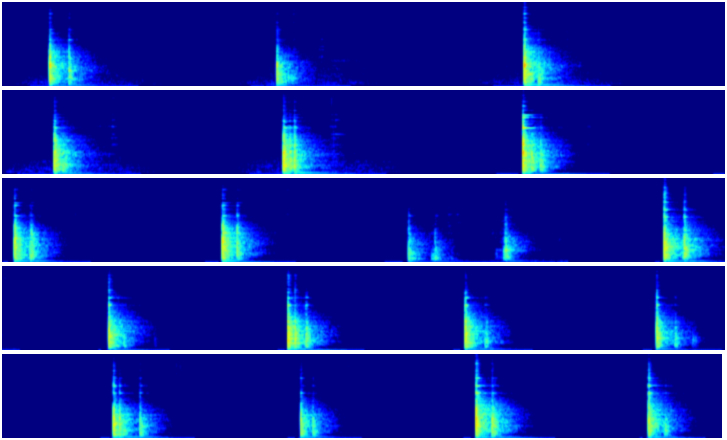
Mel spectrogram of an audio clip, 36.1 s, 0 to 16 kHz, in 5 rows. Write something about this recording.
Two different ceramic plates being set on a wooden table. Recorded with H4N Pro.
